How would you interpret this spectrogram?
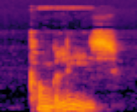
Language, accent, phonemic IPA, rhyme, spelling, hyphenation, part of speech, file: English, Southern England, /ˌkɒŋ.ɡəˈliːz/, -iːz, Congolese, Con‧go‧lese, noun / adjective, LL-Q1860 (eng)-Congolese.wav
- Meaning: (noun) 1. A person from the Congo or any Congolese state 2. A person from the Congo or any Congolese state.: A person from the Republic of the Congo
